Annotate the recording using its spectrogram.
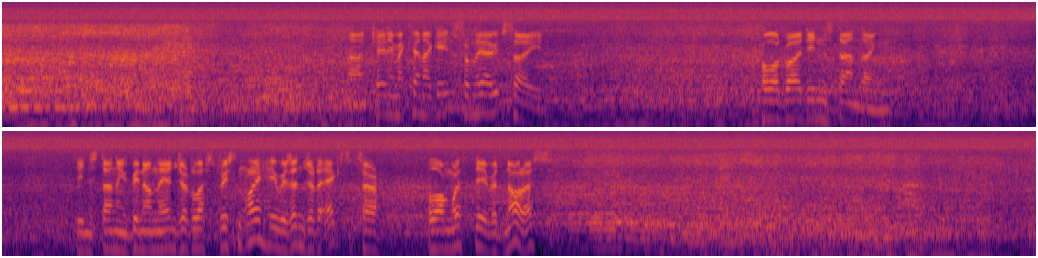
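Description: Motorcycles race around a track, engines droning and fading.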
